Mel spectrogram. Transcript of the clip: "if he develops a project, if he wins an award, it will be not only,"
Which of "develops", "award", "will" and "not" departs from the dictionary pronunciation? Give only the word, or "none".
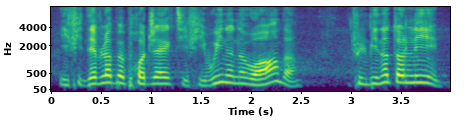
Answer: develops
